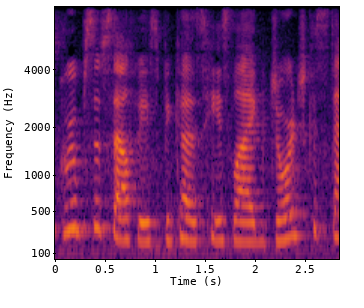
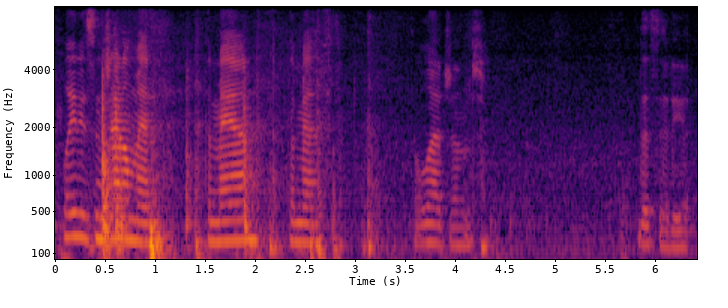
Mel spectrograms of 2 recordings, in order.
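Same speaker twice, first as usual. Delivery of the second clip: mock announcer; 3 semitones lower than usual. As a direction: start big then deflate it. Mock announcer introduction, fading.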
